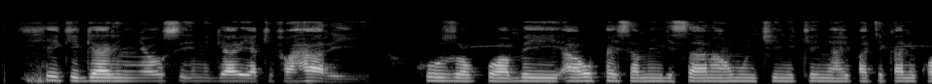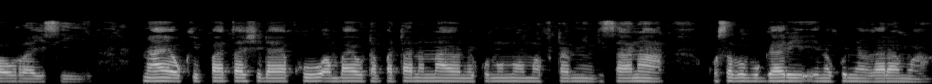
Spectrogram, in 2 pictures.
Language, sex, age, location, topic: Swahili, female, 36-49, Wajir, finance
